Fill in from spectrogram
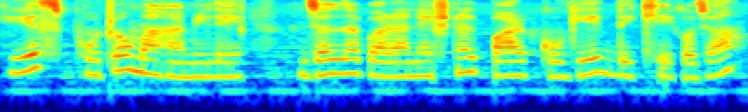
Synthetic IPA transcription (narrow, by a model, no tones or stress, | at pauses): jespʰoʈomaɦamile | d͡zʌld̪apʌɾanesnʌlparkːoɡet̚d̪ekʰekot͡sʰʌ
